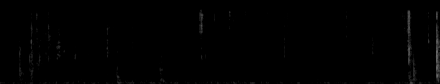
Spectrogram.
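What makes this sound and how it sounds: A utility knife blade shaves and peels the red outer layer off a solid rectangular dark red soap bar with an embossed logo, held in the hand, exposing its tan interior. Quiet, bright, crisp scraping and crackling strokes come in irregular bursts, with a few sharper, louder cuts near the end.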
